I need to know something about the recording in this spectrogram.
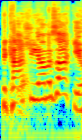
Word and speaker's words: Takashi Yamazaki: I'm gonna try my best, but Takashi Yamazaki. Did I get that right? That's right. Takashi Yamazaki. Okay, I pronounced it right.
